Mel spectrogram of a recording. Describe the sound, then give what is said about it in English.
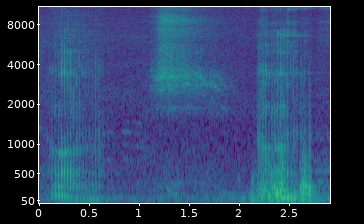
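A person vocally imitates sheep snoring in the fields on a quiet, dark night: a short snorting snore, a soft hissing breath out, then a longer, louder, rougher snore. “It was quiet and dark, and the sheep were snoozing.”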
